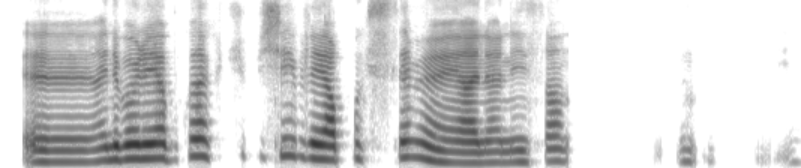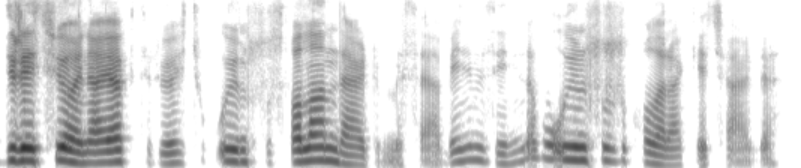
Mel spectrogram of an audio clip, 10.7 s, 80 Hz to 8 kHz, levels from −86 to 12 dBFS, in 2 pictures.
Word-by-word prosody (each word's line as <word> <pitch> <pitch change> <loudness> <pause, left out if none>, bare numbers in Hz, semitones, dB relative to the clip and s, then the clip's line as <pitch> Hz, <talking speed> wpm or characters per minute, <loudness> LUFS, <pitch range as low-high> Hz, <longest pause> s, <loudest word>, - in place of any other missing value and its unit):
Eee, 195 0 -2
hani, 230 +2 +3
böyle, 250 0 +8
"ya, 255 -1 +6
bu - - -24
kadar 295 +4 0
küçük 305 +1 -31
bir - - -19
şey 300 +3 -6
bile 265 -2 +2
yapmak 235 0 +3
istemiyor, 275 -4 -2
yani. 185 -1 +2
Hani, 190 +1 -5
insan 210 +2 -8 0.7
ı - - -18
ı 200 - -23 0.7
diretiyor, 220 0 +4
hani, 180 -2 -1
ayak 195 +2 -1
diriyor, 170 +1 -14
çok 165 - -34
uyumsuz" 200 -3 -7
falan 215 +2 -1
derdim, 155 -4 -12
mesela. - - -23
Benim 220 +4 -15
zihnimde 175 +1 -19
bu 245 - -10
uyumsuzluk 220 -3 -6
olarak 145 -4 -10
geçerdi. - - -22
210 Hz, 180 wpm, -21 LUFS, 190-235 Hz, 0.7 s, böyle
